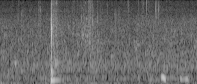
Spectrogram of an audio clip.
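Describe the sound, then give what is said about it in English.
Steady, soft rushing of stream water at night, at a retreat where women throw stones into the stream, fills the background, broken by one sharp plunk early on and a couple of faint low gurgles afterward. No voices. “It's the site of the closing ceremony of the five-day retreat where the women walk to the stream in the pitch-black night to throw stones into the water.”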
